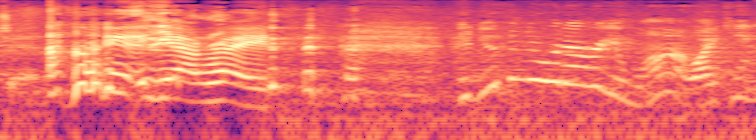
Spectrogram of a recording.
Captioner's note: laughs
